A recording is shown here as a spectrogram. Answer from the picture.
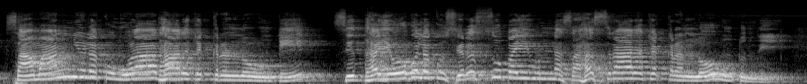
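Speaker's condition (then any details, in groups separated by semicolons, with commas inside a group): No condition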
